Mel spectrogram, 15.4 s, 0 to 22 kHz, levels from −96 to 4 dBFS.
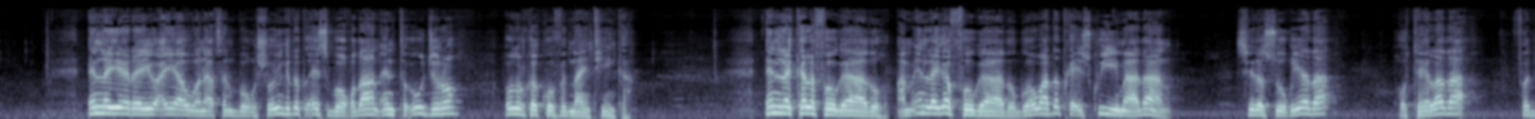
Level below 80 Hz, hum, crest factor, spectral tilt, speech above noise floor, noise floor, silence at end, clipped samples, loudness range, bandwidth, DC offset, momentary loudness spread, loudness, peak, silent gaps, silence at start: -58 dBFS; none; 16 dB; -6 dB/octave; 36 dB; -54 dBFS; 0 s; under 0.1%; 5 LU; 16.5 kHz; under 0.1%; 12 LU; -19 LUFS; -2 dBFS; none; 0.9 s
